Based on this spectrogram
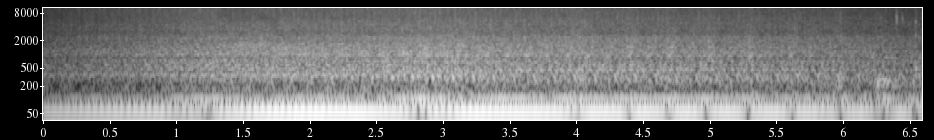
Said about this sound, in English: And what you heard just there was the sound of the engine. The engine that keeps everything running. It took me ages to work out what it does, but yeah, that's what that was.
